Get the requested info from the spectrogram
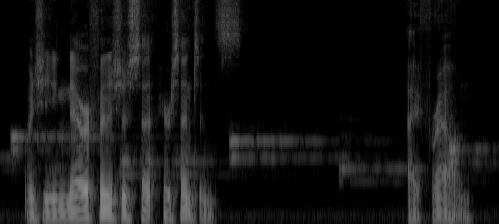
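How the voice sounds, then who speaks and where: Over music in the background, a man with a very deep, low pitch speaks at a very slow pace. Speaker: gaming YouTuber. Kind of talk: let's play commentary with reading game dialogue aloud. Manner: casual, emotional.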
